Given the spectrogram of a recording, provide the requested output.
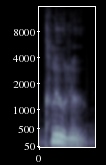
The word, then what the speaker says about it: Cthulhu: This word is supposed to be a completely non-human word and there's no correct way to pronounce it. However, Lovecraft wrote that the closest pronunciation is culu.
